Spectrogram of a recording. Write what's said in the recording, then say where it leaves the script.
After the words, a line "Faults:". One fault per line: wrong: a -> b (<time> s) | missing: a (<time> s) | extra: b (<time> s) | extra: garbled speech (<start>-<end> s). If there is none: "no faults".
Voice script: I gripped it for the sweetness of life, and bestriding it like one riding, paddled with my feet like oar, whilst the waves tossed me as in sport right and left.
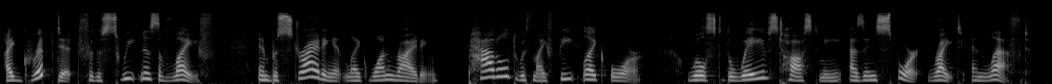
I gripped it for the sweetness of life, and bestriding it like one riding, paddled with my feet like oar, whilst the waves tossed me as in sport right and left.
Faults:
no faults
